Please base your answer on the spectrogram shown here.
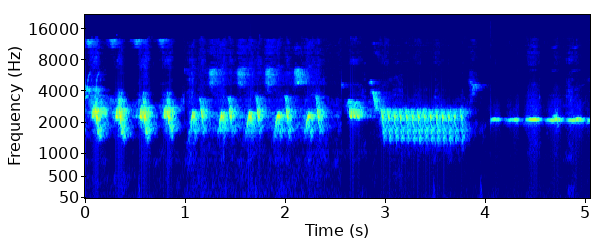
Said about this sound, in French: Ce n'est plus une voix timide qui prélude dans l'air humide sous les taillis. C'est une aubade universelle. On dirait que l'azur ruisselle de gazouillis.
